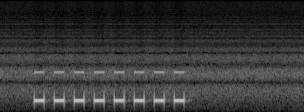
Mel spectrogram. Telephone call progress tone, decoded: congestion tone

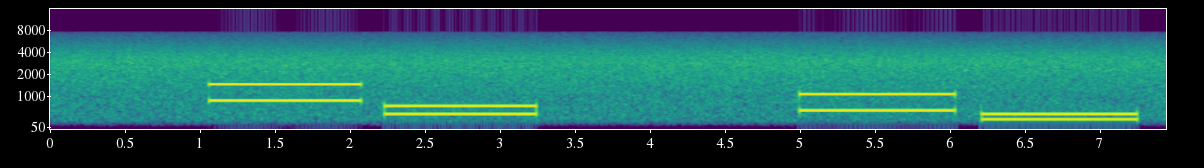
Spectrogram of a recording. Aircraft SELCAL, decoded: LS-EJ GP-AE

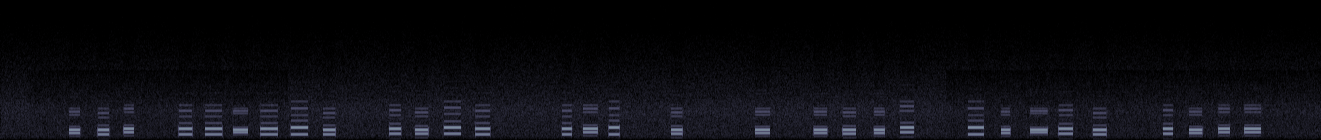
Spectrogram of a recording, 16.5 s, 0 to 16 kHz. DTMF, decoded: 710 22*231 5462 203 4 7 747# 37*51 5700

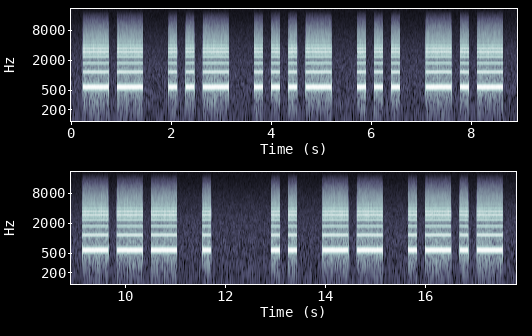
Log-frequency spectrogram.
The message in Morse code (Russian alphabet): МУЖСКОЕ ИМЯ

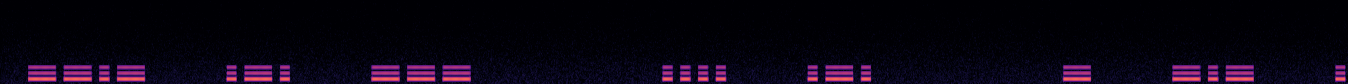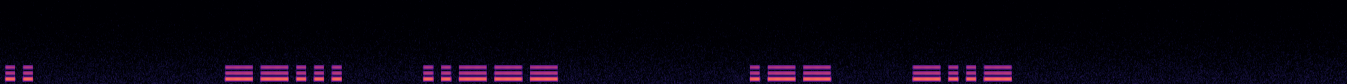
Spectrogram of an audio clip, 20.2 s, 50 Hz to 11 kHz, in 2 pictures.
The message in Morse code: QRO HR TKS 72 WX

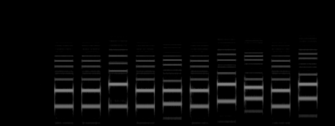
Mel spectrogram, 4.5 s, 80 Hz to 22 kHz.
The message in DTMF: 113141901#

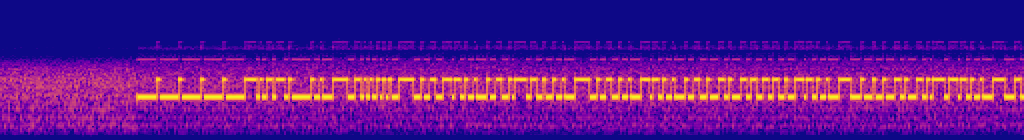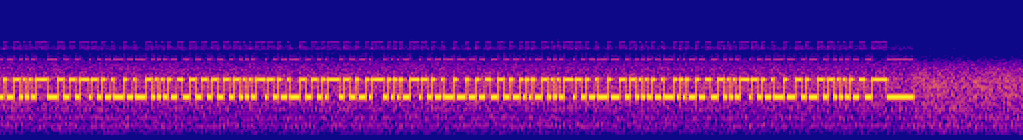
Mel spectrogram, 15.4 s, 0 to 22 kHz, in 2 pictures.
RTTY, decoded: 54652 23052 27780 91773 90498 42884 83036 12064 74624 77425

